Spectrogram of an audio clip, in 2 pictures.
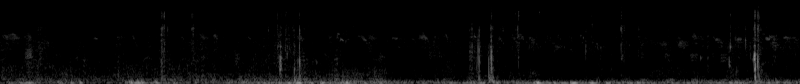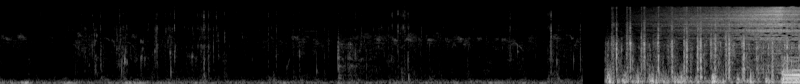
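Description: Faint scattered knocks and crumbling as bare hands break up and dig into dry, cracked mud, over a low rumble. Near the end, loud jazz music with saxophone cuts in suddenly.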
